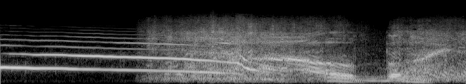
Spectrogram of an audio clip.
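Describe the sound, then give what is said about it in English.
A loud, sustained noon factory whistle blows a rich steady tone that slowly sags in pitch, soon joined by a harsh roaring blast, then briefly cuts out before swelling back up. “That's the noon whistle.”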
